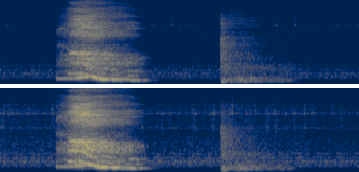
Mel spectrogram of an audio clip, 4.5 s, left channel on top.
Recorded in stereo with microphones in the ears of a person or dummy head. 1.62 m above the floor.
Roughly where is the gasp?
Right.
